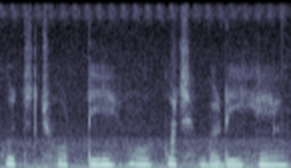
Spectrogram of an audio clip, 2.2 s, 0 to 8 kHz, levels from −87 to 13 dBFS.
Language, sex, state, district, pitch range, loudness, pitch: Hindi, female, Punjab, Fazilka, 205-235 Hz, -14 LUFS, 220 Hz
